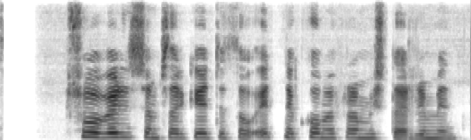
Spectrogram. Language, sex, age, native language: Icelandic, female, 30-39, Icelandic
